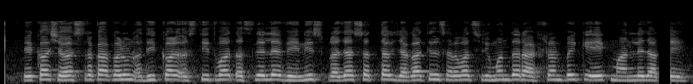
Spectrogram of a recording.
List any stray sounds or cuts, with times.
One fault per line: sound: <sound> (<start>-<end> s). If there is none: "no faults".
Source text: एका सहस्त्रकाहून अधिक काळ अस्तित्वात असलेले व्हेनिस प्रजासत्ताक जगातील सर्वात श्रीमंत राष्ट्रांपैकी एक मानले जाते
sound: dropout (6.6-6.7 s)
